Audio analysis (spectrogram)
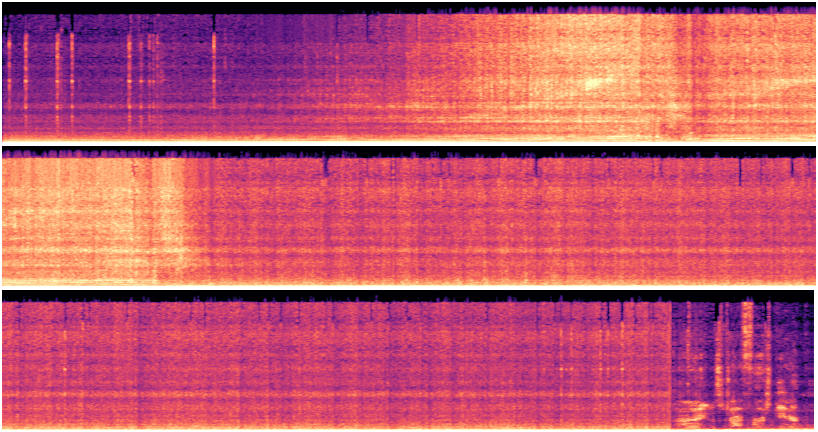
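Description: A manual-transmission car with a broken third gear accelerates hard: a loud engine roar climbs in pitch, drops at a shift, climbs again through the next gear, then settles into a steady, loud drone up close.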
